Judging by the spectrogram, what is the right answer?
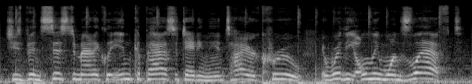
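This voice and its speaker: A man's voice: extremely high pitch, fairly even intonation, brisk, over music. A man playing an earnest, anxious, deferential starship engineer in a comic sci-fi audio drama, polite but exasperated. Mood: urgent, worried.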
